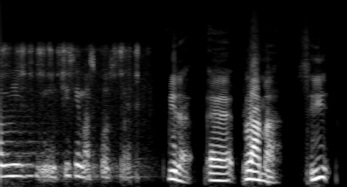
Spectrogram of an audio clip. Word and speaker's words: plumber: Mira, plama, ¿sí? Fontanero se escribe plumber, pero se pronuncia plama.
